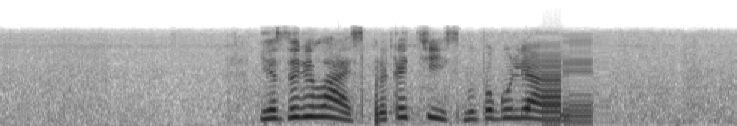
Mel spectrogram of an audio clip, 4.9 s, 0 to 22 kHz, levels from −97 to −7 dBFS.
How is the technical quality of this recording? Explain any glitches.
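The recording has two faults: a synthetic background at the start and a robotic buzz near the end, both heard through a call codec that cuts the top end at about 8 kHz.

From 0.0 to 1.50 s, comfort noise stands in for the background: a steady, featureless hiss about 1 dB quieter than the real room noise, likely from the sender pausing transmission. Unlike a dropout, it never goes silent.

From 3.62 to 4.10 s, a robotic sound from repeated short buffers turns the speech into a metallic 66.8 Hz buzz. This likely comes from about 15 ms chunks being looped in place of fresh audio, which imposes a fixed-rate buzz in a way jitter warble never does.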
